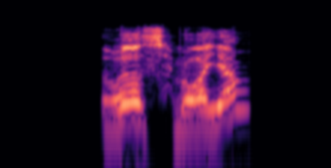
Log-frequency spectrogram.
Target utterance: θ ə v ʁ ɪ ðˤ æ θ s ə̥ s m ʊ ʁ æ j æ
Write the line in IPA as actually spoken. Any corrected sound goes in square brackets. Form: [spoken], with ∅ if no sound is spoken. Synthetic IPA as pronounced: θ ə v ʁ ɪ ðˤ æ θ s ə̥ [ħ] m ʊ ʁ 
